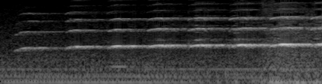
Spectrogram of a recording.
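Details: After hunting, a hawk-eagle gives one long, clear whistled note that rises slowly in pitch and grows louder toward the end, with a faint low hum underneath.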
